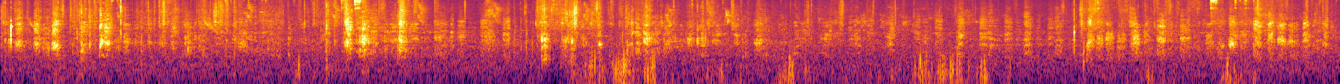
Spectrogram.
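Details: A Siberian Husky, found abandoned in Chonburi, Thailand, and recovering from emaciation and a blood parasite, pants heavily in quick, breathy bursts with a few soft vocal sounds.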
